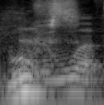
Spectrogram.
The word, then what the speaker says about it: wolves: I'll put the L in there. Woofs. I don't normally pronounce the L, but I will.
